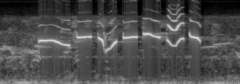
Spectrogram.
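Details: Oriental magpie-robin singing a short, loud phrase of clear whistles, V-shaped slurs and a bright rising flourish, about eight notes in under three seconds; meant to provoke other magpie-robins.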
